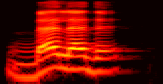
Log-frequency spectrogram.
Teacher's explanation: Итак, ла уqсиму бихадаль балад. Нужно обращать внимание, чтобы при остановке после ляма не появлялось удлинение. Бихадаль балад, лад, нет, балад.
